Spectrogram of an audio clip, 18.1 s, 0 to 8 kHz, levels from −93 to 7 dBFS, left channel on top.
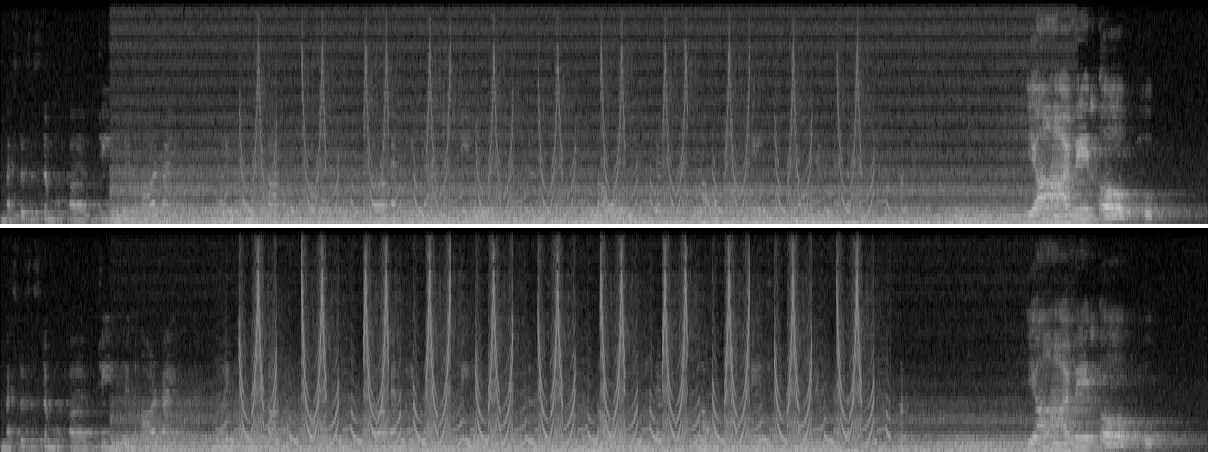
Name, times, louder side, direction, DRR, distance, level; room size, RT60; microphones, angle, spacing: voice 1, 0.0-14.1, right 1 dB, 30° right, 2.3 m, -40 dB
Snowy day ambience, 1.6-16.2, left 2 dB, 70° left, 0.8 m, -30 dB
sound 1, 3.2-13.4, right 4 dB, 70° right, 0.7 m, -36 dB
voice 2, 15.4-17.3, left 4 dB, 35° left, 0.8 m, -26 dB
26.0 x 23.5 x 8.8 m
head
